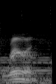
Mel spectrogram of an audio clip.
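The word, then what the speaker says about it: Rarran: But for all of you who are joining from Raren's chat, welcome.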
